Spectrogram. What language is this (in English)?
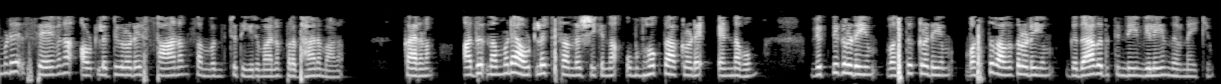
Malayalam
